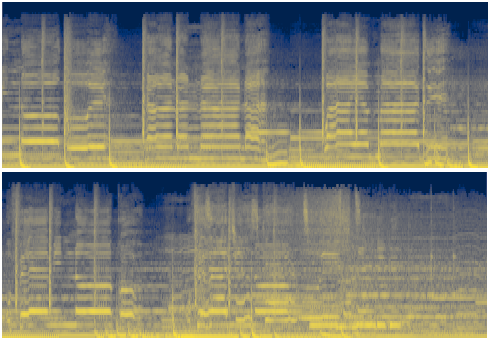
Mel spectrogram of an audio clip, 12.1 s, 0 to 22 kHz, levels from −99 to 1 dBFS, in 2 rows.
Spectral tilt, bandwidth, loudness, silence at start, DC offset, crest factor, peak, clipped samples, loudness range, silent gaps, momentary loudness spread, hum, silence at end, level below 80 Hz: -6 dB/octave; 14 kHz; -12 LUFS; 0 s; under 0.1%; 8 dB; 0 dBFS; under 0.1%; 2 LU; none; 5 LU; none; 0 s; -12 dBFS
